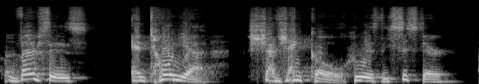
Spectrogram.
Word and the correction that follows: Antonina: What I think it's Antonina. – Yeah, Antonina. – Antonina.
